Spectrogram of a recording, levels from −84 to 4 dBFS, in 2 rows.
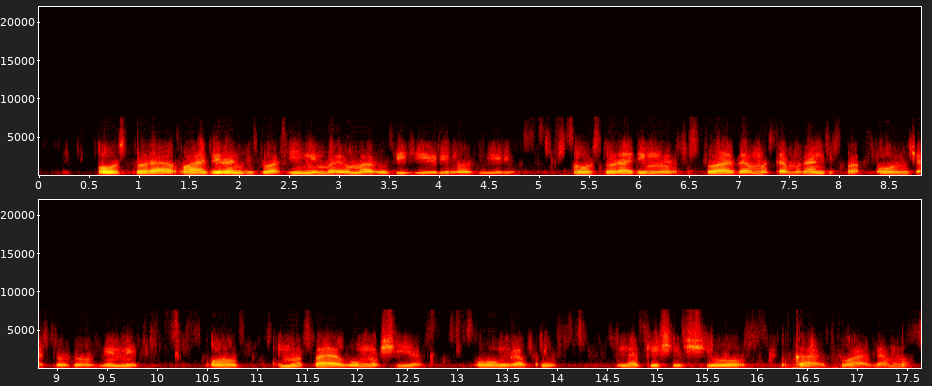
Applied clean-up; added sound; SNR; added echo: neural separator model SepFormer DNS4.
